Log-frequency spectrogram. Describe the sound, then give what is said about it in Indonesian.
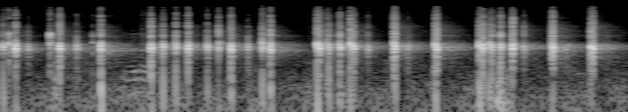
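Scattered hand clapping for Abah during a session on making bamboo health tools: many sharp, irregular claps in uneven clusters, some louder and some lighter, with short gaps between bursts. “Tepuk dong buat Abah dong.”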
